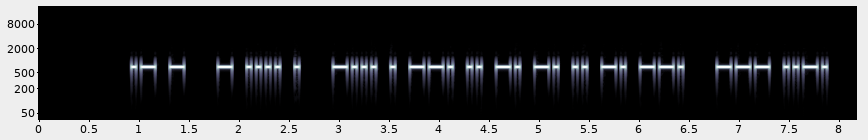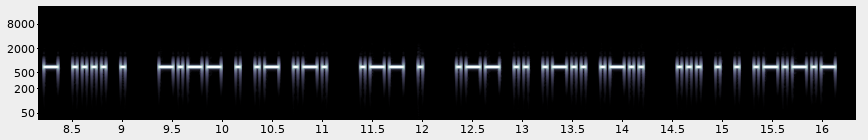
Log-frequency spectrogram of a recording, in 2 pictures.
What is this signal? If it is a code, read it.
Morse code, heard as a keyed tone, about 25 wpm, 700 Hz. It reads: AT THE BEGINNING OF THE YEAR WE WILL SEE.
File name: practice / 25wpm / Sentences with 3-Word Phrases - 25wpm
